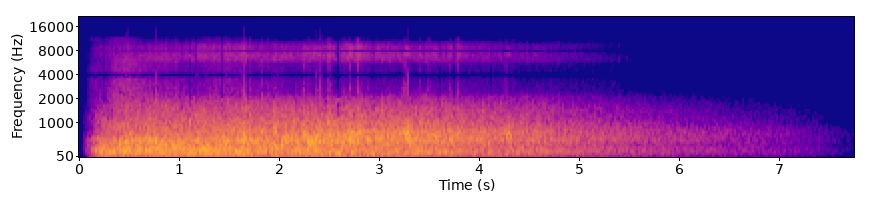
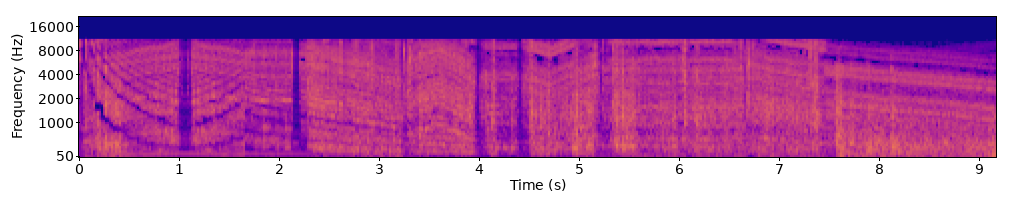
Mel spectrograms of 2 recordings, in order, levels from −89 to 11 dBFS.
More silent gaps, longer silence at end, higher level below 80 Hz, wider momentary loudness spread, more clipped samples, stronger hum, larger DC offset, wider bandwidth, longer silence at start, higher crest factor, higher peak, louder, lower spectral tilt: neither; first, 2.15 s vs 0 s; first, -36 dBFS vs -54 dBFS; first, 16 LU vs 5 LU; neither; neither; neither; about the same, 10.5 kHz vs 11.5 kHz; about the same, 0.1 s vs 0.05 s; second, 14 dB vs 20 dB; first, 0 dBFS vs -6 dBFS; first, -13 LUFS vs -24 LUFS; first, -8.5 dB/octave vs -1 dB/octave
